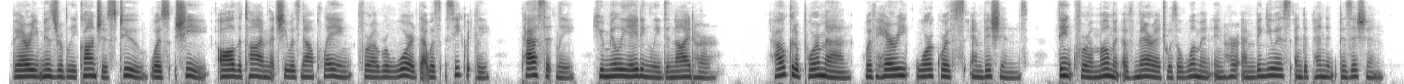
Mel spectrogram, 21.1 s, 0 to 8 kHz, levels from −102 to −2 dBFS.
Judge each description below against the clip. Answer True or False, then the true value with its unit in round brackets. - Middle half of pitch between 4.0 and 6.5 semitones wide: False (2.6 semitones)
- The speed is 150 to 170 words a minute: False (135 wpm)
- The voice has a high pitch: False (180 Hz)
